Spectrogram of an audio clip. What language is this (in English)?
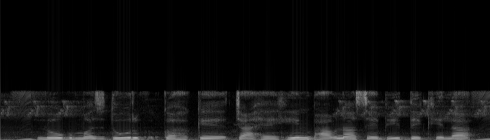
Bhojpuri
